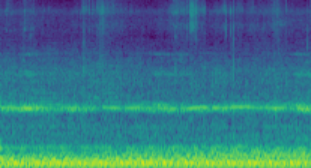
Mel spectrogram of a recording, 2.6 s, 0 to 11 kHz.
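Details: 1995 Chevy Silverado K1500 Z71 with 415,000 miles: thin steady high whine over the low idle rumble, of unknown origin, a noise the truck keeps making.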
